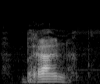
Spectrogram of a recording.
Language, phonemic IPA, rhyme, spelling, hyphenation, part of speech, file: Dutch, /brœy̯n/, -œy̯n, bruin, bruin, adjective / noun, Nl-bruin.ogg
- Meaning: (adjective) brown; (noun) 1. the color brown 2. heroin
